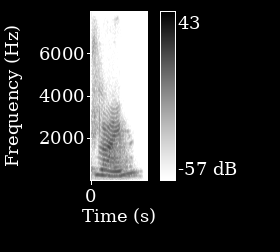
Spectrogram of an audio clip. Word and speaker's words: climb: Okay, guys, and I'm saying climb. What is the word? What is the letter that is silent in the word?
